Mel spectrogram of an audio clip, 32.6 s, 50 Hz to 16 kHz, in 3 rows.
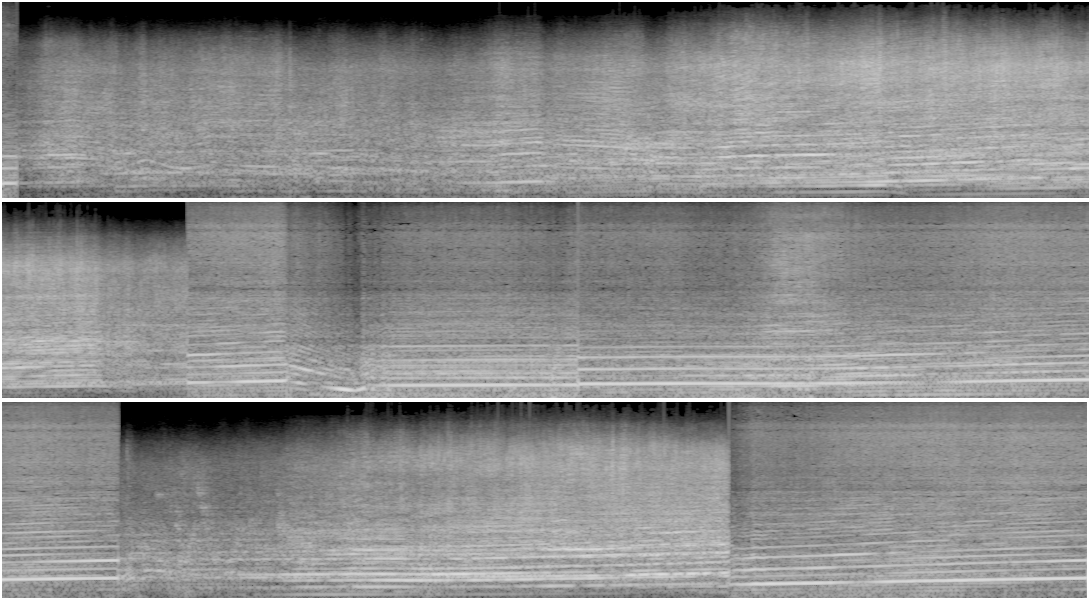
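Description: In-cockpit sound of a Ferrari 365 GTB/4 Daytona's V12 at racing speed. The engine note drops suddenly as the driver lifts off at the start, climbs steadily as the car accelerates, and sweeps sharply down on a gear change midway. It drops again about two-thirds through, then rises once more under acceleration.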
